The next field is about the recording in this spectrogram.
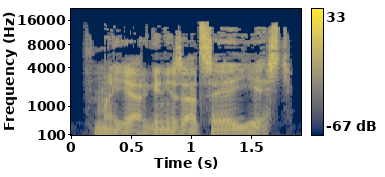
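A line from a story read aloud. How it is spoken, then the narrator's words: Plain. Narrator (Russian): сказал Арлекин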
